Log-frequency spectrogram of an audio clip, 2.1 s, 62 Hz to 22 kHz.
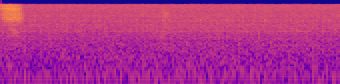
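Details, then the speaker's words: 2008 Dell Inspiron 530 Core 2 Duo after fitting a new Coolink SWiF2-80P in place of the CPU fan with worn bearings. Only a faint, even airy whirr, with the case fan still audible: normal quiet running. "wow that is well quiet I'm pretty impressed with that actually"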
